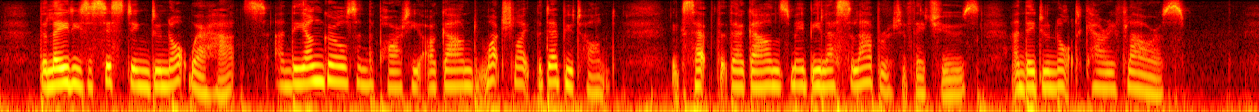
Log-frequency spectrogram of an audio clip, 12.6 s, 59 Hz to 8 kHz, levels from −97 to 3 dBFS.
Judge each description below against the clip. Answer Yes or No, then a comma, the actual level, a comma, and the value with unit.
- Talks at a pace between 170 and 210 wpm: Yes, average, 175 wpm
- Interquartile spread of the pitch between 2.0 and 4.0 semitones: Yes, narrow, 2.5 semitones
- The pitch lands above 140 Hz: Yes, medium, 185 Hz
